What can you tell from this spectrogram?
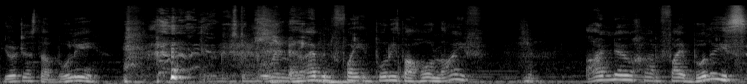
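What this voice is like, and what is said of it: Put-on accent imitating another person. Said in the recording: “you're losing the accent”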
